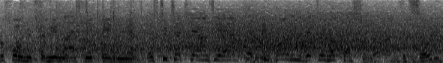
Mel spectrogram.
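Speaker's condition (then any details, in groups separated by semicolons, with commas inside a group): No condition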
